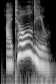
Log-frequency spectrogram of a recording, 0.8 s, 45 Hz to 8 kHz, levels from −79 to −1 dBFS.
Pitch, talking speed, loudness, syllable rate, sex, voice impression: 190 Hz, 215 wpm, -15 LUFS, 4.6 syllables/s, female, feminine, middle-aged, tensed, powerful, clear, fluent, intellectual, calm, elegant, lively, intense, sharp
